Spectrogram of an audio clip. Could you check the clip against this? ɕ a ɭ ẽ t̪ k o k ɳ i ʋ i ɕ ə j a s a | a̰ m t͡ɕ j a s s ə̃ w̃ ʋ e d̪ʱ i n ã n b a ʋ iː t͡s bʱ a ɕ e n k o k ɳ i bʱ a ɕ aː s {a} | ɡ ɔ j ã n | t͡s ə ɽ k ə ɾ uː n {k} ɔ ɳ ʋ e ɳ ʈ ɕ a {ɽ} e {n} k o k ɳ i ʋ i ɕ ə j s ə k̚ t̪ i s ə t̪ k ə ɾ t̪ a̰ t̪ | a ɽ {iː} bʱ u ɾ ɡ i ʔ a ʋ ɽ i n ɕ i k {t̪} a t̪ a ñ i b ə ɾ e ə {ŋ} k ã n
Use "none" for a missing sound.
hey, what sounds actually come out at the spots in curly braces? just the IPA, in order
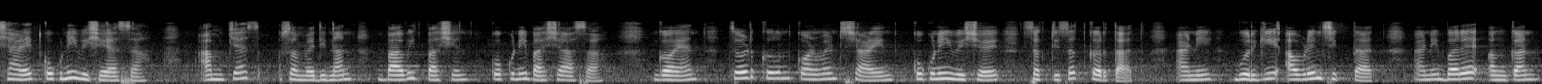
a, k, ɭ, n, i, t̪, ŋ

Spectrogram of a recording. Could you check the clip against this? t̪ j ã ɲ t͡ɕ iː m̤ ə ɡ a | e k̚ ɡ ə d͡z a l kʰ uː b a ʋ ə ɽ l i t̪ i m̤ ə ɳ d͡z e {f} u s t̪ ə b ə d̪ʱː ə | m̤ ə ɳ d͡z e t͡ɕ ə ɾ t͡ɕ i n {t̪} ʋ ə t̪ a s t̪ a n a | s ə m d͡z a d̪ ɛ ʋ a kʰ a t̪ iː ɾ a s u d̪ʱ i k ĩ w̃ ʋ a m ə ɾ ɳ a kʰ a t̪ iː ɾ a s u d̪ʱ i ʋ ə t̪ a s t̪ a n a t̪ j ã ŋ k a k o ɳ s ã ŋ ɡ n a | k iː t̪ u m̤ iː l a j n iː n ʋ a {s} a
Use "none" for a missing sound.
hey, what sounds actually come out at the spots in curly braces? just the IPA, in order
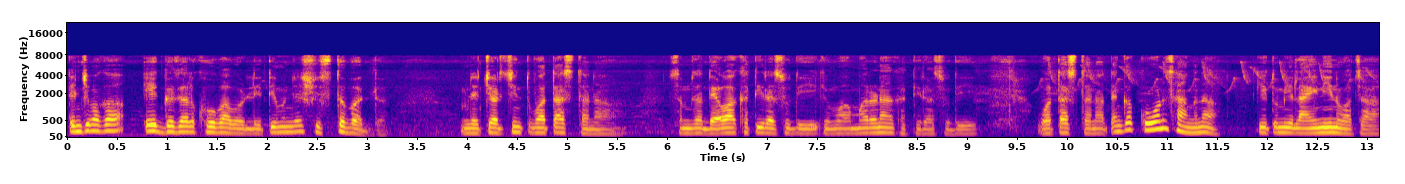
ɕ, t̪, t͡s

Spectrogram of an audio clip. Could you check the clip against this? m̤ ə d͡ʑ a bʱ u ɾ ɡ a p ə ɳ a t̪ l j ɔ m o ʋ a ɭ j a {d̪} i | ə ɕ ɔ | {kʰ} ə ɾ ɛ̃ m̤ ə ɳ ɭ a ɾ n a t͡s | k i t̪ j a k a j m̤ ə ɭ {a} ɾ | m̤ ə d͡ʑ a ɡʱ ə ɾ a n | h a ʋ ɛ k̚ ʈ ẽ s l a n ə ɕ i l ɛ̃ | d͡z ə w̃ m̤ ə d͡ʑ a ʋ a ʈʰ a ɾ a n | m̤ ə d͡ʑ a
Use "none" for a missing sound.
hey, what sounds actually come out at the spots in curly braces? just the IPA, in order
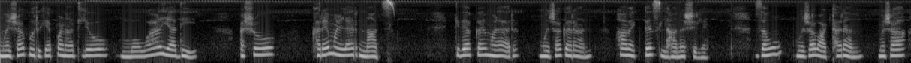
d̪, kʰ, a

